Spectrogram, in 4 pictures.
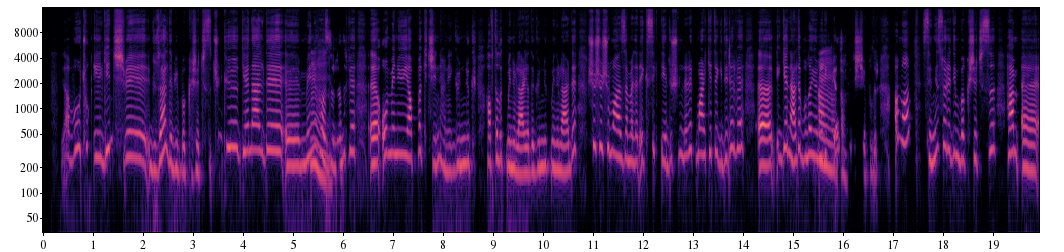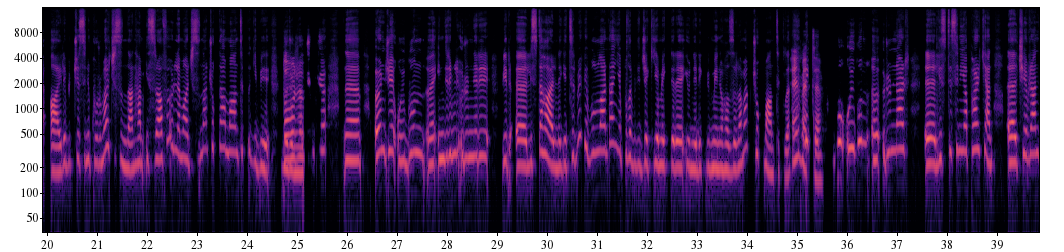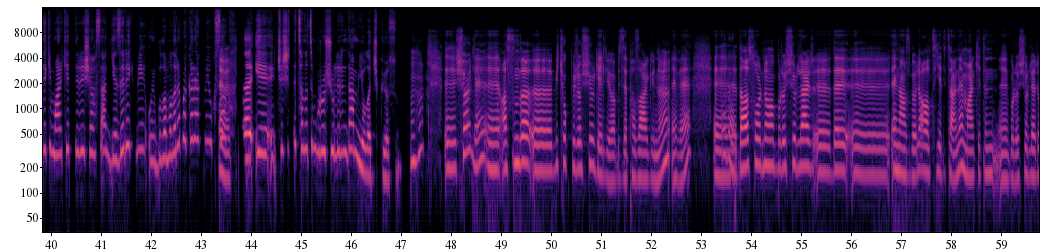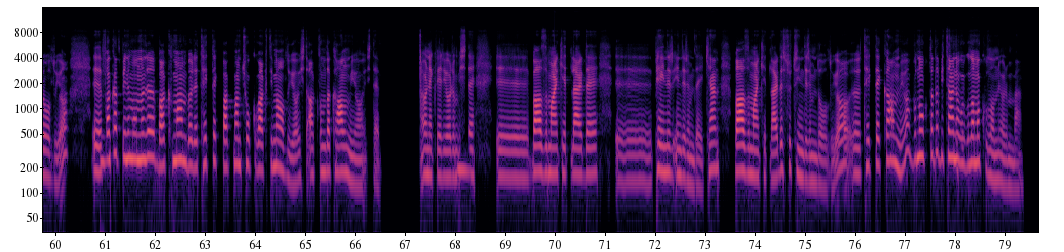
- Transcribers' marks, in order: tapping
- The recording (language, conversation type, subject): Turkish, podcast, Haftalık yemek planını nasıl hazırlıyorsun?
